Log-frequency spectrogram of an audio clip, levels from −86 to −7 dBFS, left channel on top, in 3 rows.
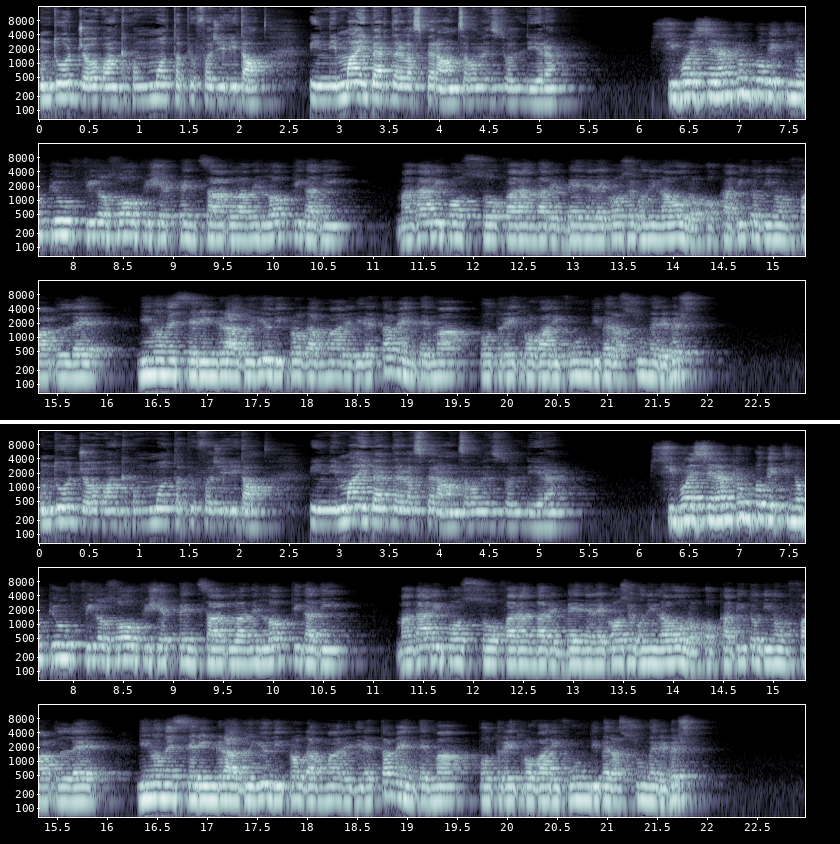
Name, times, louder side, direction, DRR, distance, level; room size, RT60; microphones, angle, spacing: voice 1, 0.0-5.3, left 3 dB, 40° left, 0.3 m, -22 dB
voice 2, 6.1-10.7 11.2-15.9 16.3-21.8, right 1 dB, 80° right, 1.0 m, -22 dB
4.8 x 3.5 x 2.5 m
head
